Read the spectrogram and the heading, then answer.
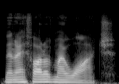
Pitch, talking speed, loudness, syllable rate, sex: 105 Hz, 300 wpm, -17 LUFS, 5.6 syllables/s, male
